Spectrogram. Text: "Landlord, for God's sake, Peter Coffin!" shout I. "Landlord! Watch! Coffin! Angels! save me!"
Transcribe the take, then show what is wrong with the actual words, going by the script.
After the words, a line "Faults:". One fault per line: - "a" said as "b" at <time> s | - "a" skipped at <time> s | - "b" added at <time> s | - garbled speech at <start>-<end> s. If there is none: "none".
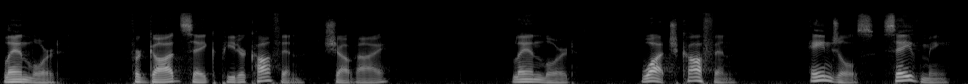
"Landlord, for God's sake, Peter Coffin!" shout I. "Landlord! Watch! Coffin! Angels! save me!"
Faults:
none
